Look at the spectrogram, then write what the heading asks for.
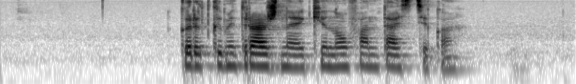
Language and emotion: Russian, neutral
